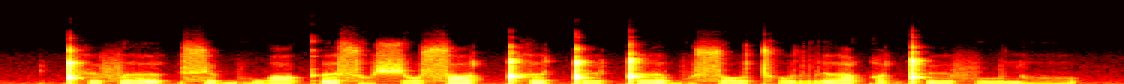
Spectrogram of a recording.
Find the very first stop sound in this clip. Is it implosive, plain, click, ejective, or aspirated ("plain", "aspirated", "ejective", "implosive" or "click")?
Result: click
